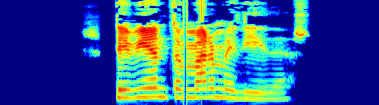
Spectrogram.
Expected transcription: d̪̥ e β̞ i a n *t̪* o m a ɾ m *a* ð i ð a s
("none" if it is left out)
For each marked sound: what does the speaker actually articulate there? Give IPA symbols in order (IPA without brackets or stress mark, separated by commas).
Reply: t̪, e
